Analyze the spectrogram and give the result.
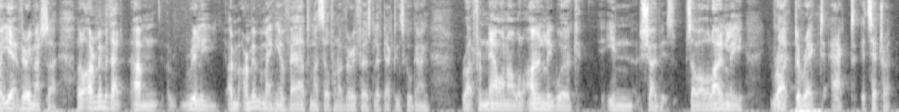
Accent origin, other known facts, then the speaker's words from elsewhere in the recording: Canberra, Australian Capital Territory, Australia; I came from Canberra, firstly, Air Force parents' background, very working class background, public school and all that kind of stuff.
